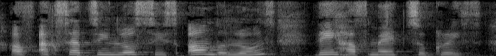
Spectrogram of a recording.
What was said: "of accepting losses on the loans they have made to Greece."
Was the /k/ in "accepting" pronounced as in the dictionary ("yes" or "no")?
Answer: yes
